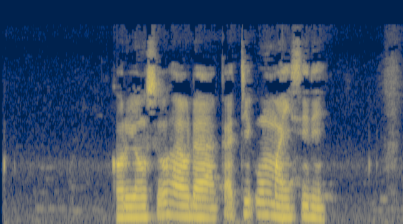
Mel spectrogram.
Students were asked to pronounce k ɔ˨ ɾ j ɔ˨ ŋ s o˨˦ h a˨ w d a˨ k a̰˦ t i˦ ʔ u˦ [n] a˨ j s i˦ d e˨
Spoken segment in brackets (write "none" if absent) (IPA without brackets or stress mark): m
